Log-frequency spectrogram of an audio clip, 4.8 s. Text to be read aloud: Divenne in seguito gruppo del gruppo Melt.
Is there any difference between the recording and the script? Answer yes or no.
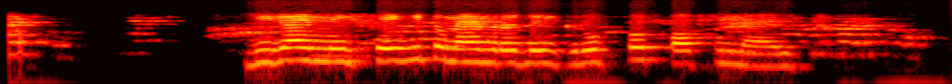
yes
